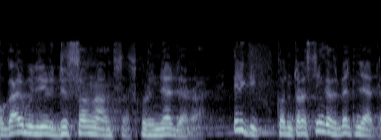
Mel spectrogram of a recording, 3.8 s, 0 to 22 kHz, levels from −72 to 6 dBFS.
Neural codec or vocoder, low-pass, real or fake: none; 7.2 kHz; real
